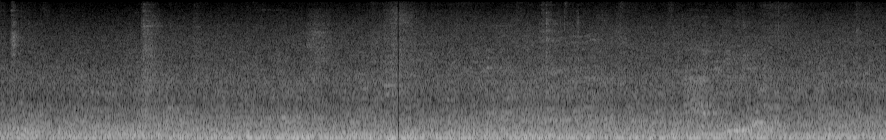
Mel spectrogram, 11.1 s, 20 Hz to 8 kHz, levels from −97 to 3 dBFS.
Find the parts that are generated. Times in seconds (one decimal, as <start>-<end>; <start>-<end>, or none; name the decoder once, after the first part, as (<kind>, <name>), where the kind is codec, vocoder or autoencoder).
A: 0.0-0.7 (vocoder, BigVGAN v2)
